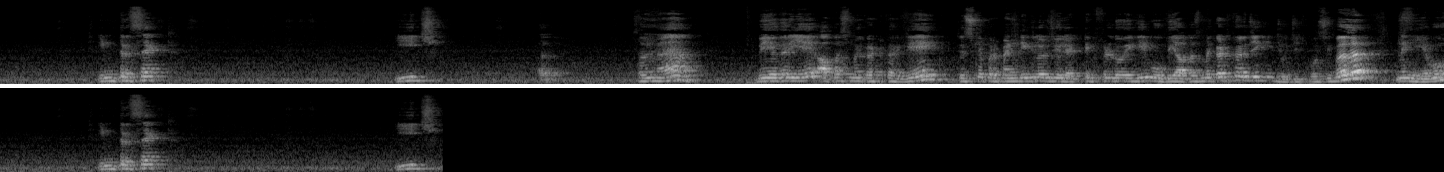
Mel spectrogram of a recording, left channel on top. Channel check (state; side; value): drops out; right; at 4.5 s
